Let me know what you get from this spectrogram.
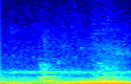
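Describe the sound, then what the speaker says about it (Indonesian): A short burst of dog barking or yipping, close and fairly loud, over a steady low hum, with no talking. "dengar tuh Pak, ada anjing menggonggong Pak."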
